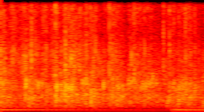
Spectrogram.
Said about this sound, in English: And come on, let's give a round of applause.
